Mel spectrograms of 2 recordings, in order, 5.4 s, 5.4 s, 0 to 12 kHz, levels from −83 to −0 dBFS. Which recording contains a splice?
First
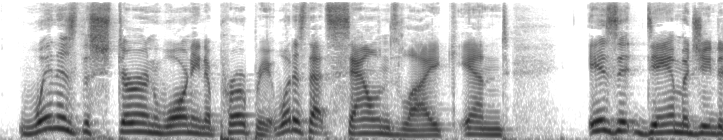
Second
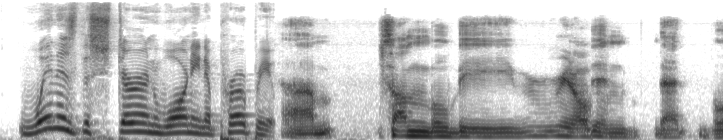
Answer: second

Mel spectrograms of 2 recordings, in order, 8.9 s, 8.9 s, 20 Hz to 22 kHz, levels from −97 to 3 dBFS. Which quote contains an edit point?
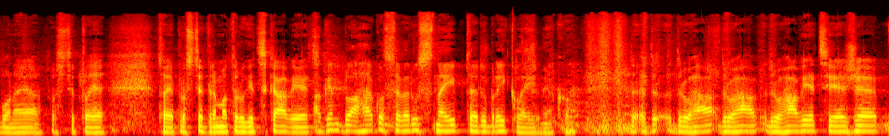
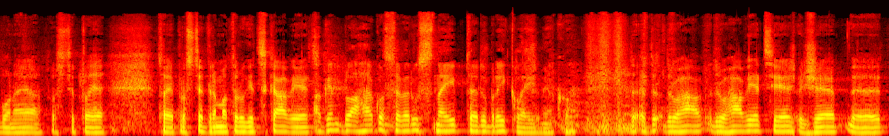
second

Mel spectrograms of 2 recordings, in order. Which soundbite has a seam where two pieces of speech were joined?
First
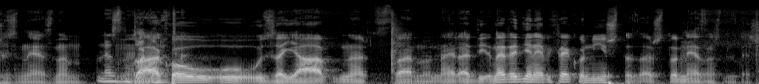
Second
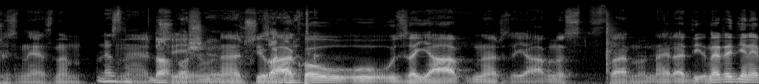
first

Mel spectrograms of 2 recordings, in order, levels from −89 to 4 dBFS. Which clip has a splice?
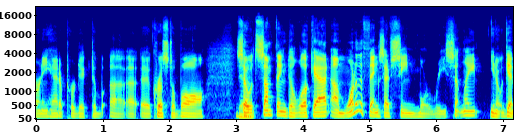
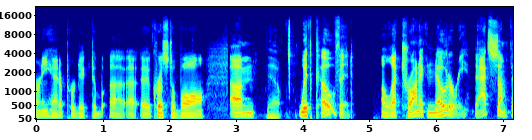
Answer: second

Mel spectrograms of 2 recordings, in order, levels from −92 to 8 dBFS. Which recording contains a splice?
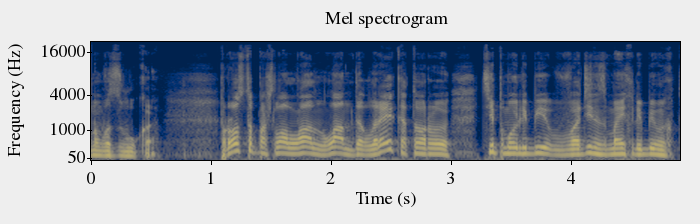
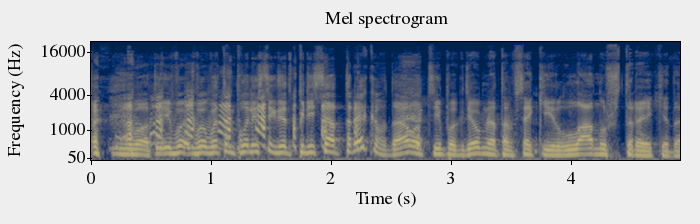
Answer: first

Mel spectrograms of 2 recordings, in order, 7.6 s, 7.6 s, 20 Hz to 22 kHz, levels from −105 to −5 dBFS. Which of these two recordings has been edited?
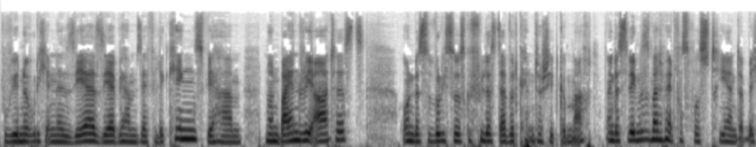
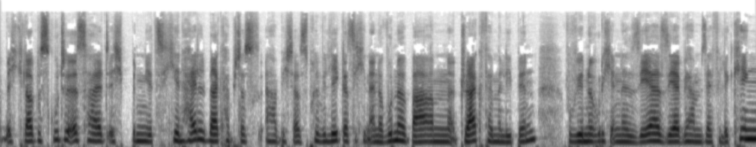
first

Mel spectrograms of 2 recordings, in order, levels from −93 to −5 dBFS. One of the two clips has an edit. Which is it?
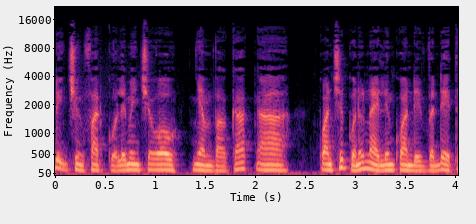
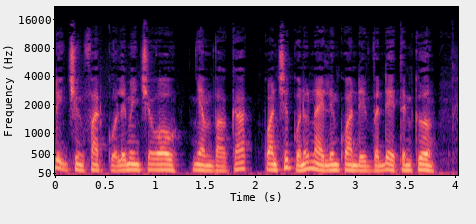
second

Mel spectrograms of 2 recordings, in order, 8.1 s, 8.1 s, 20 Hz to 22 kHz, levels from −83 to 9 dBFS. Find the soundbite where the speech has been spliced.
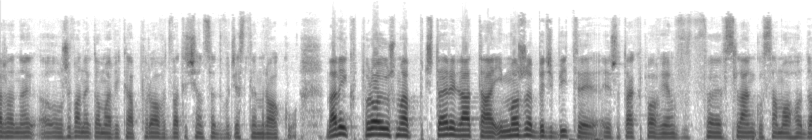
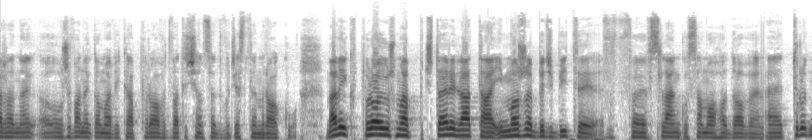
second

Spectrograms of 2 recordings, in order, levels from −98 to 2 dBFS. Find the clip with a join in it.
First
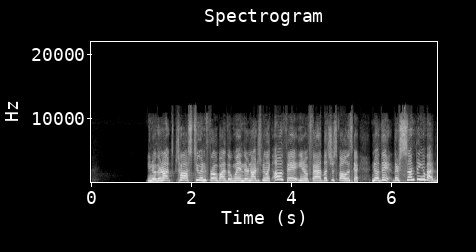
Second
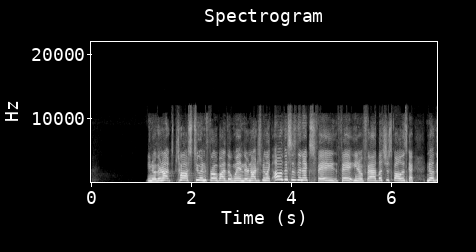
first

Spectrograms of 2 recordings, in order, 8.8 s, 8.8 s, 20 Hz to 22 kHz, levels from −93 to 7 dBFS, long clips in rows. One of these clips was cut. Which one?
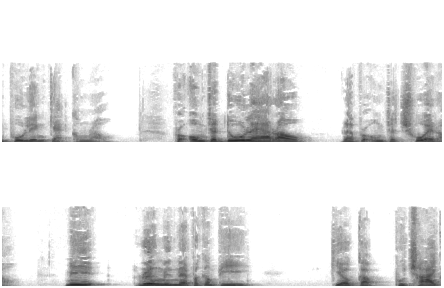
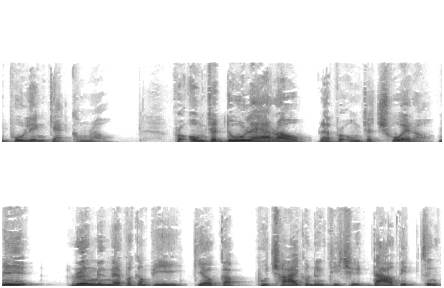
second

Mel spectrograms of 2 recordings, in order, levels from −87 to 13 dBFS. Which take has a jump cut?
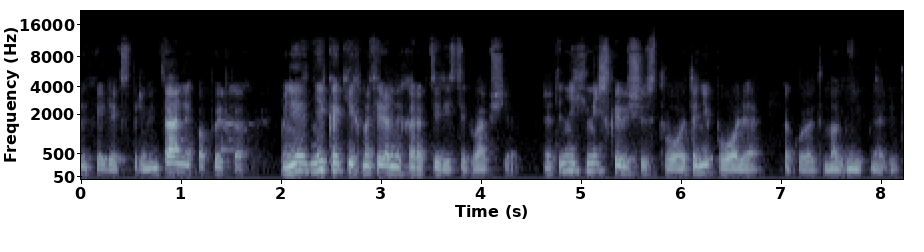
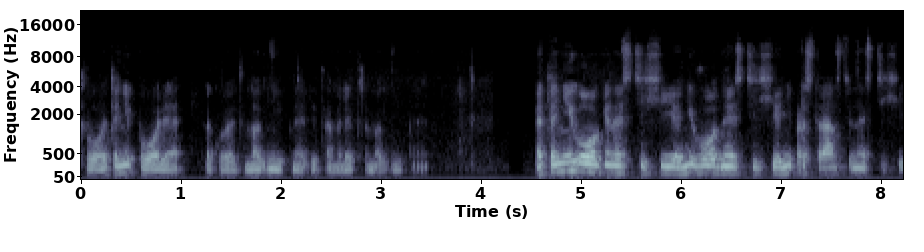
first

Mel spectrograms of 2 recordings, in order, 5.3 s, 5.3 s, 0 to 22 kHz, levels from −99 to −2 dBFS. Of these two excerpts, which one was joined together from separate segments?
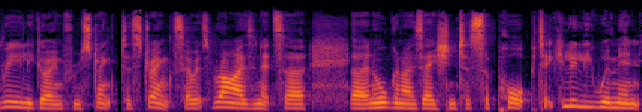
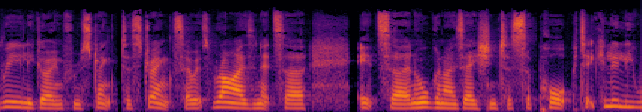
first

